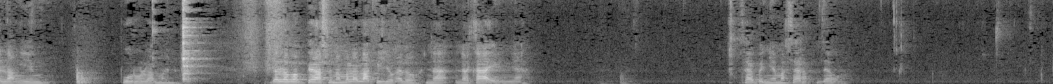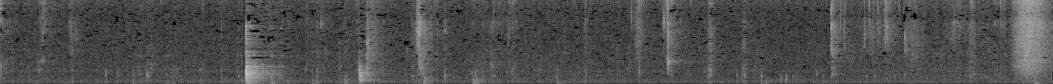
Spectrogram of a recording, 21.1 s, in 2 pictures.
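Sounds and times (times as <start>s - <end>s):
wet chewing: 8.8s - 20.7s.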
